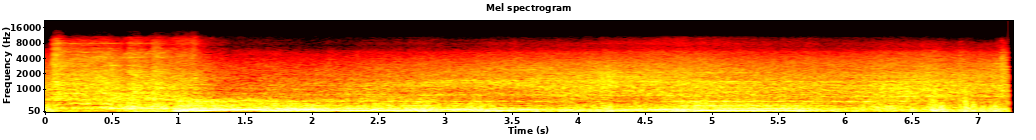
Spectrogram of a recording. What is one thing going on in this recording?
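A car engine starts and rumbles deeply at idle.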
